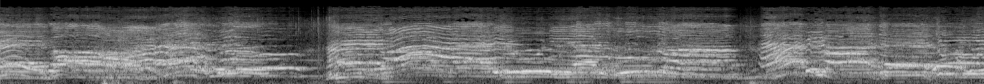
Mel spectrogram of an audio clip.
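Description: A group of children's voices shouting and singing together, loud and overlapping, with two brief breaks, about three seconds in and again about seven and a half seconds in.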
